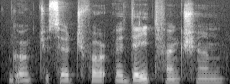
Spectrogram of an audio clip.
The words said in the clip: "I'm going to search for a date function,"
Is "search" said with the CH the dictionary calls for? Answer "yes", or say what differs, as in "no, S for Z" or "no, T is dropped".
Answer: yes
